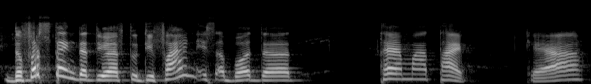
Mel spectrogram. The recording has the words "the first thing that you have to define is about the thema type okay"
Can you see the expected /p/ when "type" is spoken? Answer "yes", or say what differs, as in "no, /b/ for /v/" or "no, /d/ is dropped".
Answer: yes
